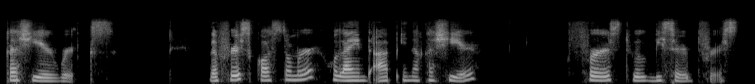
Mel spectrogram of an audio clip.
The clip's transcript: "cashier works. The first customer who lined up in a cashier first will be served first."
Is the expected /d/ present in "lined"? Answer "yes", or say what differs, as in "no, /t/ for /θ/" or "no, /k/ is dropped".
yes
